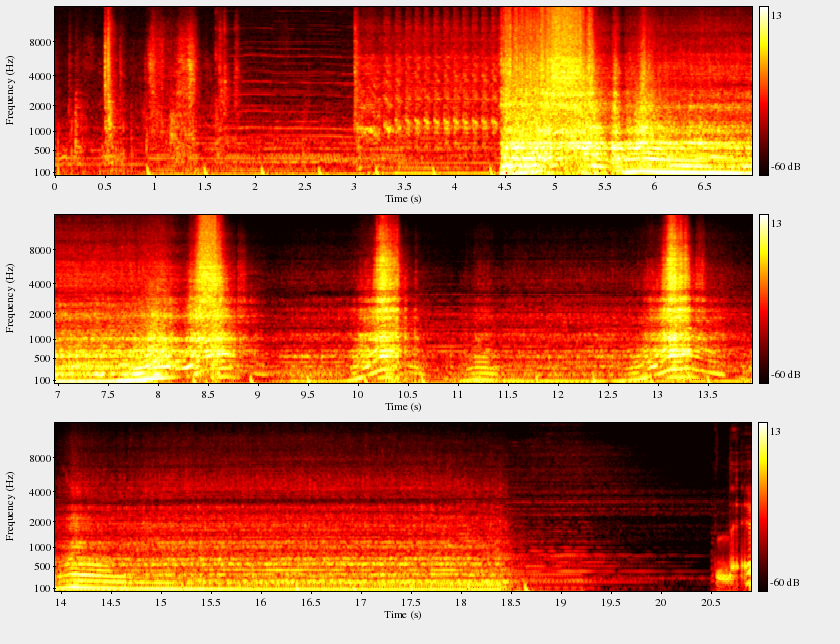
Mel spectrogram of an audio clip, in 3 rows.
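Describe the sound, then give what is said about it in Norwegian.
A Ferrari 335 GTS engine idles and then revs hard several times, each rev a rising roar before dropping back, recorded with the microphone at the rear exhaust pipes so the rumble is loud and gritty. “Har mikrofonen bak på, på røra, på eksosrøra helt bak.”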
